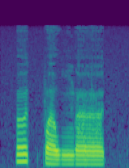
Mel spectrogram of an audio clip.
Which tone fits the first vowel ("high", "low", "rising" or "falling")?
high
